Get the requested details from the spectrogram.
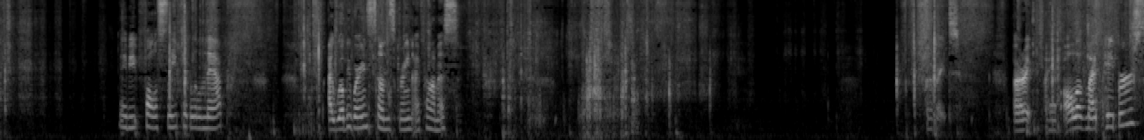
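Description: Sheets of paper rustle and slide as hands handle and fold them.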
